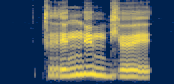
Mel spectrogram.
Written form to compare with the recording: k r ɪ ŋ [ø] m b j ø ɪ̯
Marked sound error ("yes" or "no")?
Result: yes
